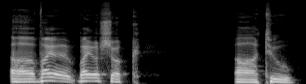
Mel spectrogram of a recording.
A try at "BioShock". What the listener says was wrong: Oh god, the way you're pronouncing it makes it sound like you aren't calling it BioShock. It sounds like you're calling it BioShook.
